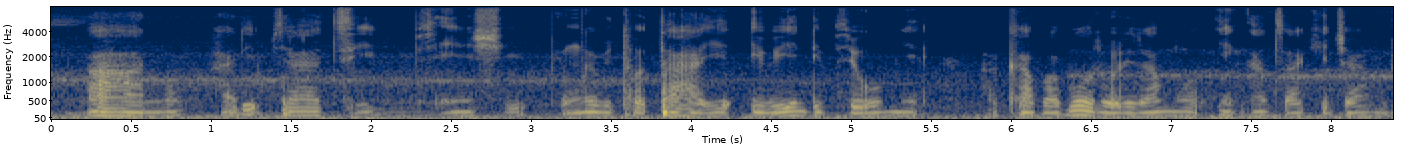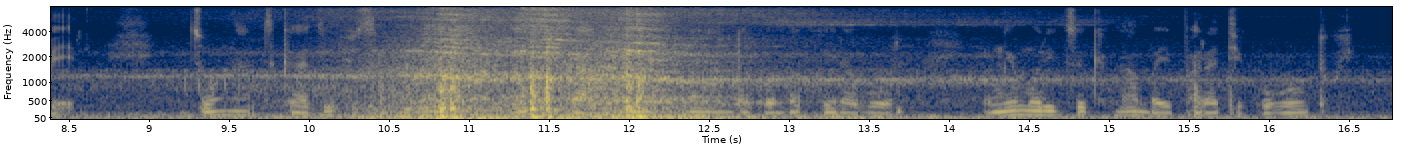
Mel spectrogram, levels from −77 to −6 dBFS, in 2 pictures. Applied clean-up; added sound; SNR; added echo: none; Train; -4 dB; none.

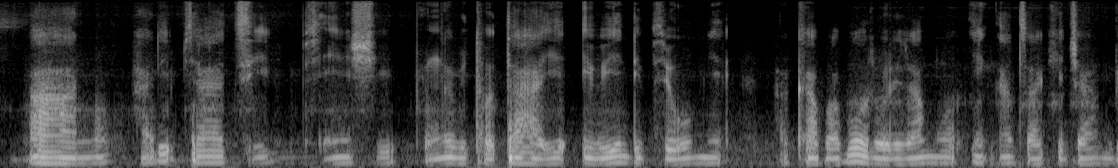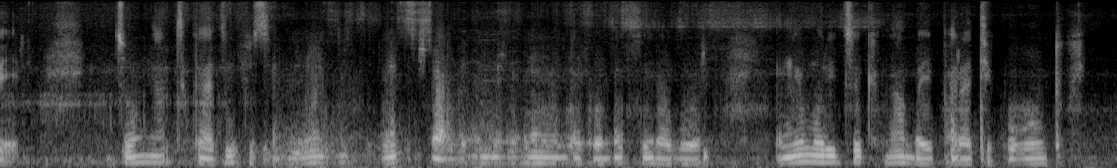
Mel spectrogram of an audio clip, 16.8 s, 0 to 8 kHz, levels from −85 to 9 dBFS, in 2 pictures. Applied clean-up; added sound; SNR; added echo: neural separator model SepFormer DNS4.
